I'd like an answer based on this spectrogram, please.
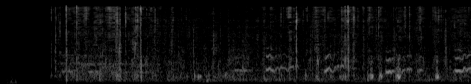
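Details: Guinea pig eating a cauliflower leaf: after a brief quiet start, soft short squeaks weave through steady crunchy chewing and leaf tearing, with scattered sharp clicks.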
